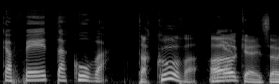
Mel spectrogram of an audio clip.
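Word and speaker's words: Café Tacvba: It's Old Spanish, and it's pronounced Café Tacuba. Tacuba. Oh, Yeah. okay. So it's just a U. You're using a V, but it's really just a U.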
